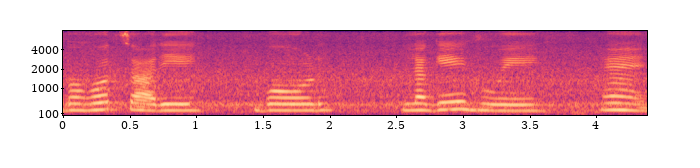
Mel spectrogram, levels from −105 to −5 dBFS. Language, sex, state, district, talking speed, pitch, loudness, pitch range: Hindi, female, Haryana, Charkhi Dadri, 80 wpm, 225 Hz, -17 LUFS, 220-235 Hz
